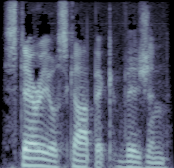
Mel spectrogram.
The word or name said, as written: stereoscopic vision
